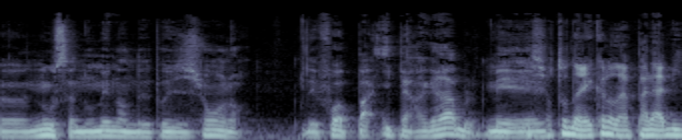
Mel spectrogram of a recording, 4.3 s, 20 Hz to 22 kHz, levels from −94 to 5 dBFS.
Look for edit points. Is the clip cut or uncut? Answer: uncut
